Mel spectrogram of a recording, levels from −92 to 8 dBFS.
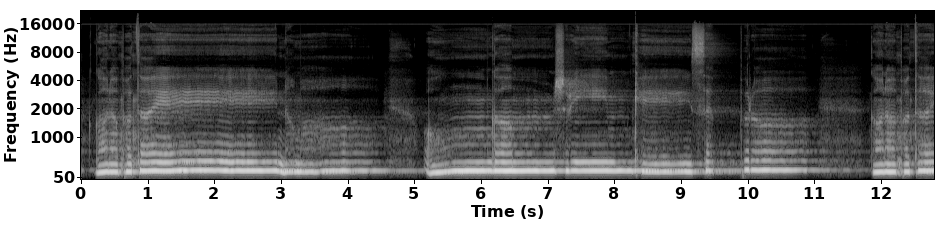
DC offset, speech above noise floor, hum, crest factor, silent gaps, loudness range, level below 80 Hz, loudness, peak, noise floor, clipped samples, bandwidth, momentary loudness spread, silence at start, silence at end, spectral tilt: under 0.1%; 33 dB; none; 12 dB; none; 7 LU; -68 dBFS; -15 LUFS; -4 dBFS; -46 dBFS; under 0.1%; 13 kHz; 14 LU; 0.2 s; 0 s; -8.5 dB/octave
